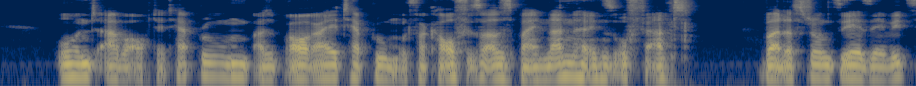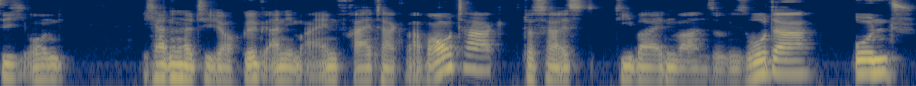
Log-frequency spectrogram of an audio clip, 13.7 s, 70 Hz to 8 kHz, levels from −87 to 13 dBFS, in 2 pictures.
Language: German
